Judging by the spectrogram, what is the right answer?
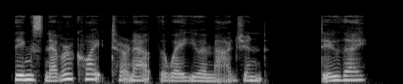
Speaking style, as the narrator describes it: Miss Branson said, her voice low and almost amused in tone

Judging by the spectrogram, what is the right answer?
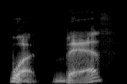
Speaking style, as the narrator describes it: He laughed

